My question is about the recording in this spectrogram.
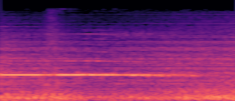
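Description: Dark ambient soundtrack: a deep steady rumble under one held high tone that dips slightly in pitch near the end.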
